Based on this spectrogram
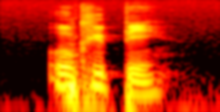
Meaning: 1. to occupy, to take up 2. to employ 3. to be busy, to keep oneself busy 4. to take care of, to tend to, to deal with someone
- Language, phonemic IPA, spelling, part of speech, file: French, /ɔ.ky.pe/, occuper, verb, Fr-occuper.ogg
